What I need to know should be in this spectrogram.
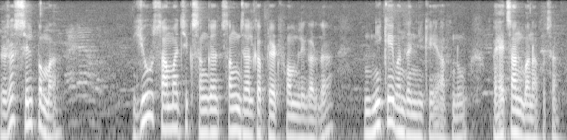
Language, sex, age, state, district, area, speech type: Nepali, male, 30-45, West Bengal, Alipurduar, urban, spontaneous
